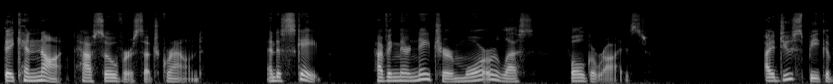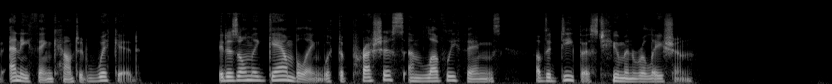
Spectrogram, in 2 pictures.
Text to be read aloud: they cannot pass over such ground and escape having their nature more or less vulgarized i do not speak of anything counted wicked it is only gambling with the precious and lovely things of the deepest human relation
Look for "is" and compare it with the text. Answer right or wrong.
right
